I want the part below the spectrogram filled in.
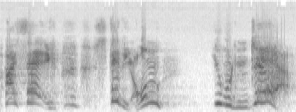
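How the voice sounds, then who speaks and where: A man voicing a prim, frightened young frog prince who squeaks in panic. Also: sing-song, slow pace, fairly bright tone, heavily acted. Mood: indignant. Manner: squeaky, panicky, plummy indignation.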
